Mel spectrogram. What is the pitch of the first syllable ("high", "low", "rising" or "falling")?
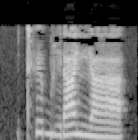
high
